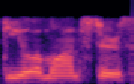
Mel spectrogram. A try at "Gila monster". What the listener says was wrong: Pronounce Hela, not Gila, but that's okay.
